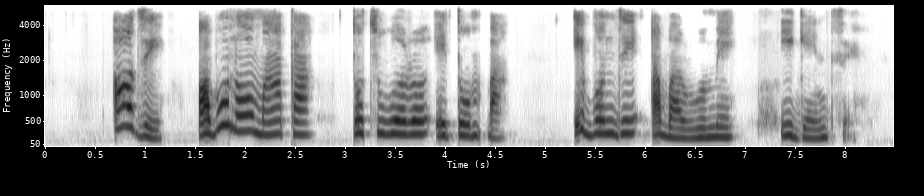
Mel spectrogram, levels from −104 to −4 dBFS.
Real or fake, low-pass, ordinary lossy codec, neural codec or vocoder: fake; 5.4 kHz; none; codec, 16 kHz, 4 kbps, X-Codec, WavLM features, trained on Multilingual LibriSpeech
